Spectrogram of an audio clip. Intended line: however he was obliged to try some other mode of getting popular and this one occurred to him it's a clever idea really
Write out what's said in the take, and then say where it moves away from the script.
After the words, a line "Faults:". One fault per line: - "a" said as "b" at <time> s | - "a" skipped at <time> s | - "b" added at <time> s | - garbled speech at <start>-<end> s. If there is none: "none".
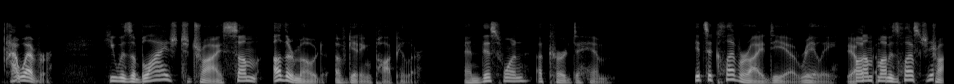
however he was obliged to try some other mode of getting popular and this one occurred to him it's a clever idea really [garbled]
Faults:
- garbled speech at 8.5-9.4 s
